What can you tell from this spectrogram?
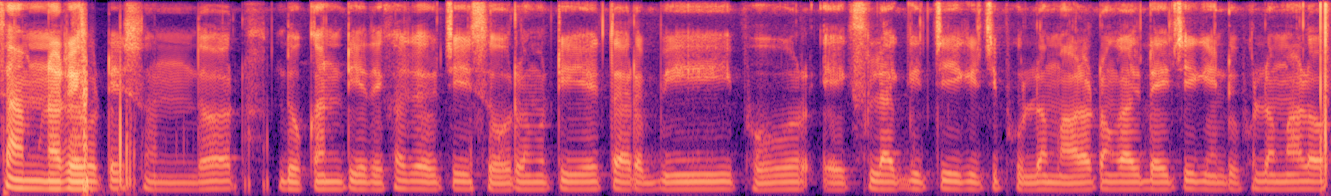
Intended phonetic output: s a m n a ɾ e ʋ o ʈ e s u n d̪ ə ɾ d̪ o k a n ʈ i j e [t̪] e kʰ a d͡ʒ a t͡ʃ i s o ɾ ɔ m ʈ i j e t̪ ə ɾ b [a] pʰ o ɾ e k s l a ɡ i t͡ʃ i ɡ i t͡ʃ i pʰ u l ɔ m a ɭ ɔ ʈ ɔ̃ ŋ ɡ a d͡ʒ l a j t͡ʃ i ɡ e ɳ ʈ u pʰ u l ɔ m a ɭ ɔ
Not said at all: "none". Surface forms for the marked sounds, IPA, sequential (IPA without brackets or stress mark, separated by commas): d̪, i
